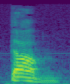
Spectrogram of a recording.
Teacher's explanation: My tongue came out, but there was never any air friction.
